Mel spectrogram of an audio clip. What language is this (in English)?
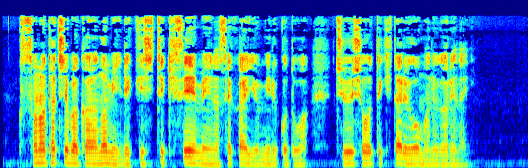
Japanese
